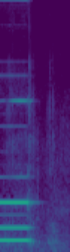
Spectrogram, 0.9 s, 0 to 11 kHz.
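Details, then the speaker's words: Hospitalized man with acute pancreatitis after pancreatic stent removal, stage 4 cancer: IV infusion pump alarm running IV fluid and antibiotic, a single loud piercing electronic beep stopping abruptly in a quiet room. "What's beeping? Is that I'm dying. Is that your antibiotics or that means the nurse is going to be coming?"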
